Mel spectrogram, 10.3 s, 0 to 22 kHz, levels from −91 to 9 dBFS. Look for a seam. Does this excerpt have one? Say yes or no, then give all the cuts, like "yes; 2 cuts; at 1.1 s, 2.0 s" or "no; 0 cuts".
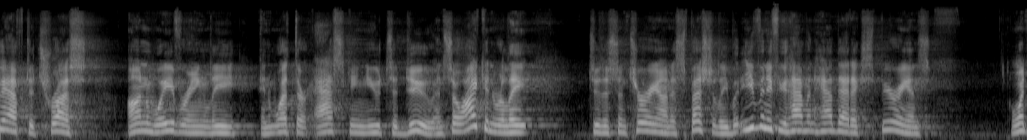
no; 0 cuts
